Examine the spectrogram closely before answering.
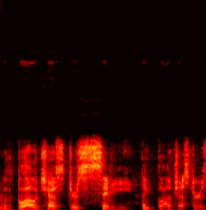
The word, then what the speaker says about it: Gloucester: get on board with Glo Chester city think Glo Chester is how you pronounce it and the reason why I did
